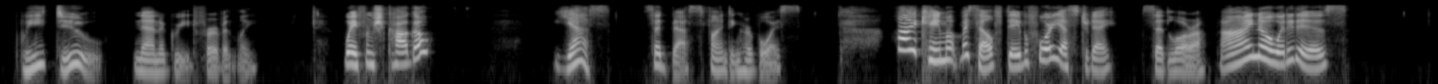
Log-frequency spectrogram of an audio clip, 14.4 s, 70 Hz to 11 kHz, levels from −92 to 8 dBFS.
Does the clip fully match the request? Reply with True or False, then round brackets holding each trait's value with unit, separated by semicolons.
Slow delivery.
True (115 wpm)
